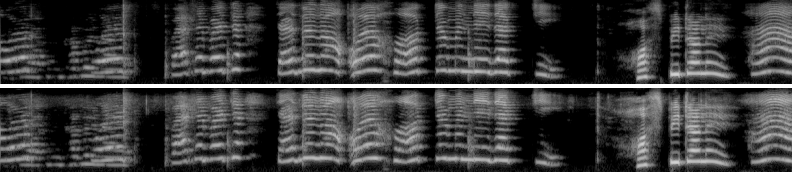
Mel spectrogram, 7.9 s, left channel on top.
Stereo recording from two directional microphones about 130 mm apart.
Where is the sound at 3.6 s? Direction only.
90° left.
